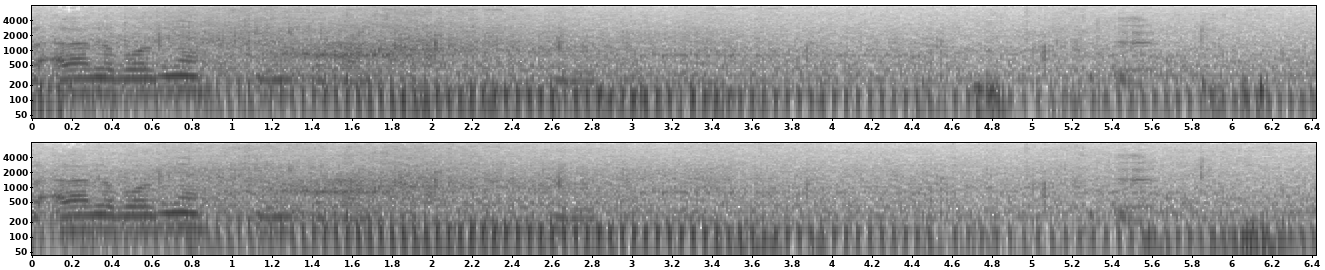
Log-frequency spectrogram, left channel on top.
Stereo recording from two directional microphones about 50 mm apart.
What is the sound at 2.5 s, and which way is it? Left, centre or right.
Vehicle, centre.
